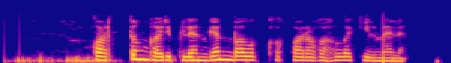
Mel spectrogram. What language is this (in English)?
Bashkir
